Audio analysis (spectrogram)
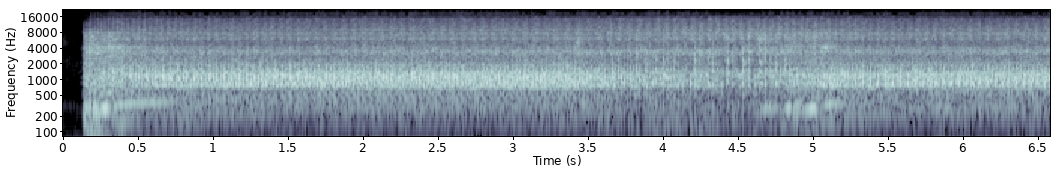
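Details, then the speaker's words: Mate X 20X4 fat tyre e-bike hub motor after being opened and regreased: steady gritty whir with growling gear noise as it spins up and settles; noticeably quieter with more grease, though the motor fault was not fixed. "So as you can see, it is quieter with more grease in it. Maybe that's made me think tomorrow, give it a run a few times and then open it up again and put more grease in and keep doing that. It's made it quite a lot quieter, that, hasn't it?"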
